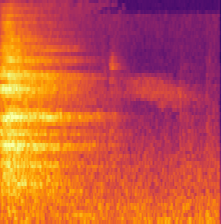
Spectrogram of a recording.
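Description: A woman's breathy sigh, starting abruptly and fading away over about a second.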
